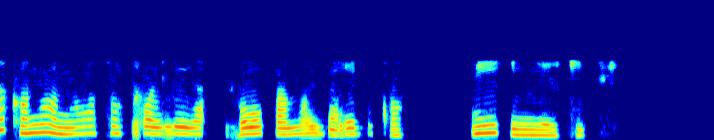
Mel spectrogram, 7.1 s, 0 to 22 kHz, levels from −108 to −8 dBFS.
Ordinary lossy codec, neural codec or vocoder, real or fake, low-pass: none; codec, 16 kHz, 2 kbps, FreqCodec, larger model; fake; 3.6 kHz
